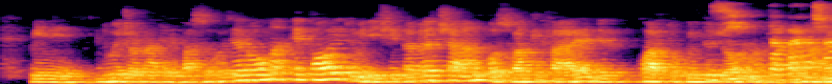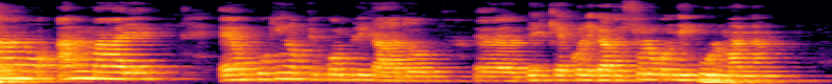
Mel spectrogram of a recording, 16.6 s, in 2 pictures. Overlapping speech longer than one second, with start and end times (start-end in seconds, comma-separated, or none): 7.1-8.4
